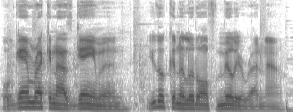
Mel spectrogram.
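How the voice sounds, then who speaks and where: A man's voice: lowish voice, animated, brisk, soft background music. A man playing a proud, laid-back neighborhood doctor in an audio drama, bantering in slang with some indignation. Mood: indignant.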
